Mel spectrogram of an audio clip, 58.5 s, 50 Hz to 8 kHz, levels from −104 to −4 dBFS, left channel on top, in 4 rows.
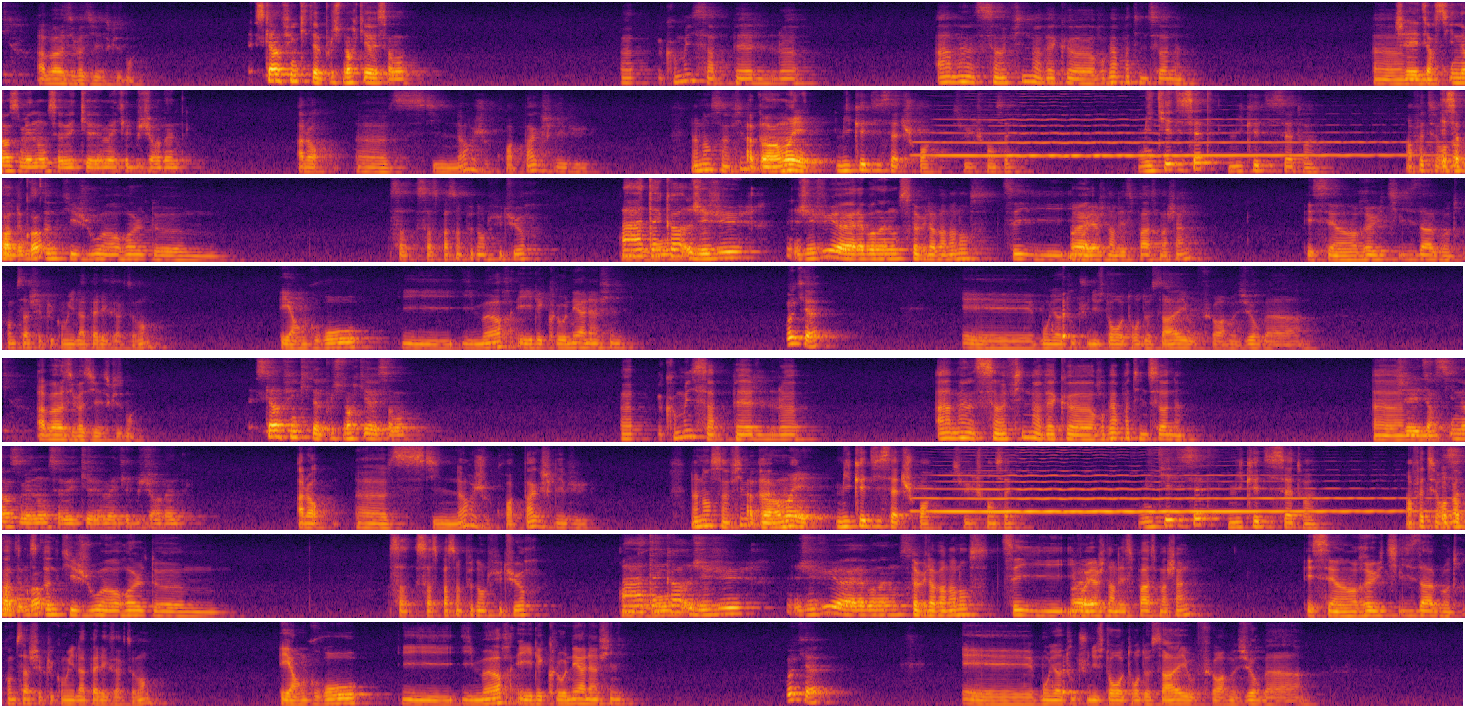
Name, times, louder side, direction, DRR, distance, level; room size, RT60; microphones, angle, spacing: voice 1, 0.3-1.3 6.2-8.0 9.3-11.8 13.7-14.4 17.6-17.8 18.2-20.5 21.3-22.6 23.0-24.8 26.9-27.8 28.7-31.6 33.1-34.6 35.4-36.0 38.4-41.2 42.3-45.4 46.7-47.5 47.9-50.1 53.5-56.9, right 3 dB, 70° right, 9 dB, 1.0 m, -30 dB
voice 2, 2.5-4.0 14.0-16.4 22.1-22.7 26.0-26.7 29.0-29.7 35.5-36.8 37.1-38.3 39.9-40.2 51.7-52.1 54.5-54.6, left 3 dB, 85° left, 7 dB, 1.3 m, -24 dB
sound 1, 23.7-29.6, right 4 dB, 35° right, 0.8 m, -29 dB
27.0 x 13.0 x 2.8 m, 0.71 s
head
